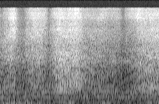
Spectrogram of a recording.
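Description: A cloth scrubbing the worn upholstery of an old folding theatre seat, a faint scuffing rub in repeated back-and-forth strokes.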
